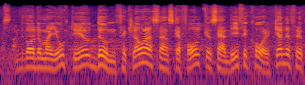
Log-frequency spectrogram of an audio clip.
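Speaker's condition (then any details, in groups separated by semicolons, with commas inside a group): No condition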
